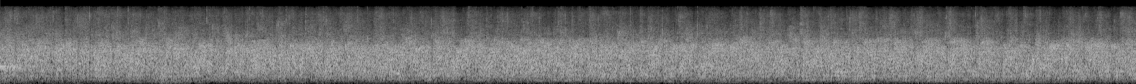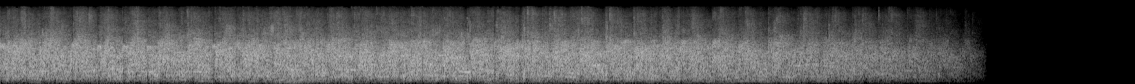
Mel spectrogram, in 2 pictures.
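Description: Audience applauding steadily: a dense, even clatter of many hands clapping that thins out in the last few seconds, then cuts off abruptly near the end.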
